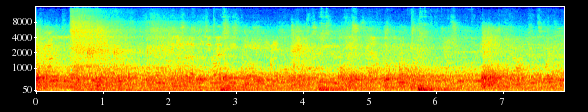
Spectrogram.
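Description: A padel ball is struck with paddles back and forth.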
